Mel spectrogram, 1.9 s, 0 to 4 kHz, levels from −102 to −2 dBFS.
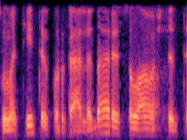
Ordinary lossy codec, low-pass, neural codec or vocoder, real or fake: AAC, 16 kbps; 3.6 kHz; none; real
